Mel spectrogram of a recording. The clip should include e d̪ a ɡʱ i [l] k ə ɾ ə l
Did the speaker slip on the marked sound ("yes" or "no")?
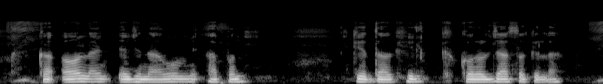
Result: no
